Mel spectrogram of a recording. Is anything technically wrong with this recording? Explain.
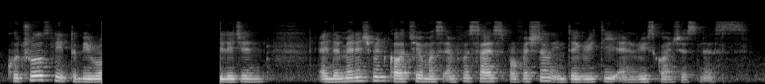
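Yes, there's an audio dropout to silence from about 1.02 s to 2.21 s, so roughly 1.2 seconds of speech simply vanish. The speech cuts off mid-flow and comes back just as abruptly, and the gap in between is dead digital silence with no room tone at all. That points to the input being lost for a moment, likely a disconnected device, a failed link or an accidental mute, while the recorder kept writing silence.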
